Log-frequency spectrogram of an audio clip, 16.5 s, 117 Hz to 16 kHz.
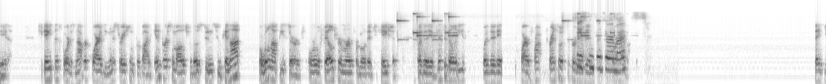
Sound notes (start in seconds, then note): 7.9 chime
